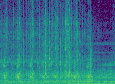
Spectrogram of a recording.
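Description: Sewing machine stitching a sleeve cap into a garment, a close, rapid mechanical chatter with a steady pulsing rhythm running continuously at moderate loudness.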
